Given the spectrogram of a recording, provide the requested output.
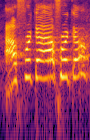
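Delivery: very high, loud questioning Africa?; disbelieving; incredulous. Retold or imitated. A Miami guy doubts he is African, very high and loud. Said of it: "He's like".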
